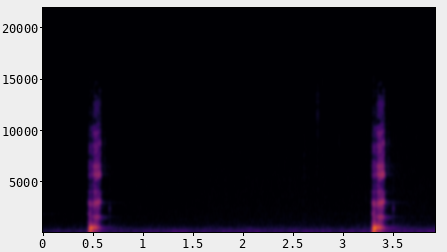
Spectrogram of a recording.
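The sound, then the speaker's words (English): A woman hiccups twice: two short, sharp bursts about three seconds apart, with near silence between them. “that was my mom having the hiccups”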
